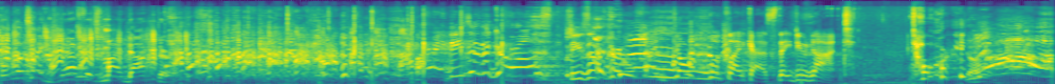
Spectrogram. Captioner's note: laughter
